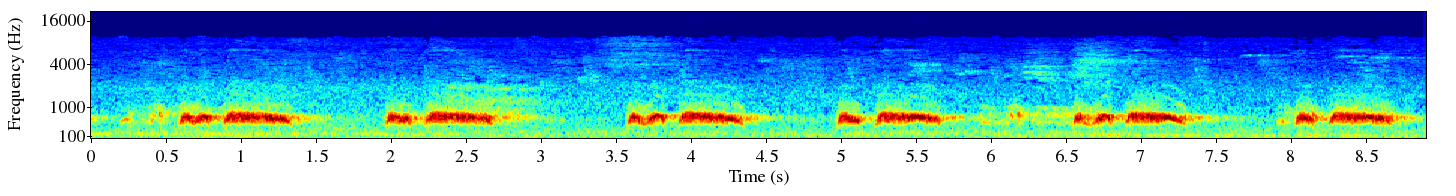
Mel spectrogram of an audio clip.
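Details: Spotted dove giving thổ đồng style cooing meant to rouse males to fight: low, mellow cooing phrases, each a short note leading into a longer hooting coo, repeated about every one and a half seconds over steady faint background hum.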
